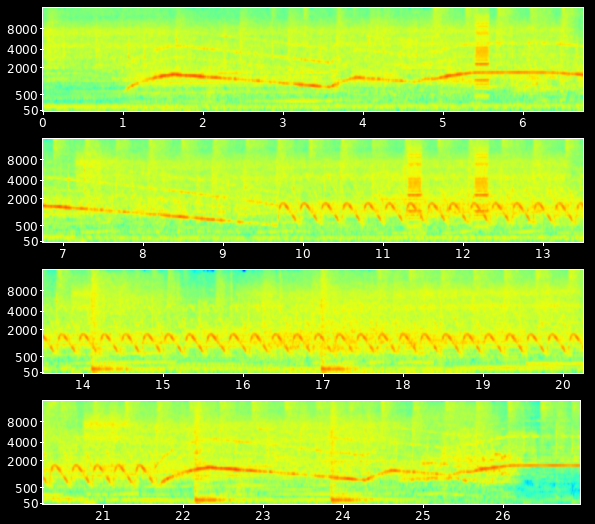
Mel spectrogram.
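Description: A police siren wails, rising and falling, then warbling rapidly.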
